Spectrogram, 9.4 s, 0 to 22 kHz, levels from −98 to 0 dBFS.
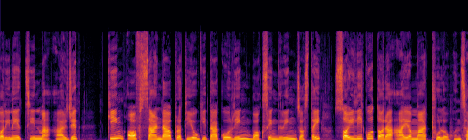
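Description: No technical faults are audible.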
